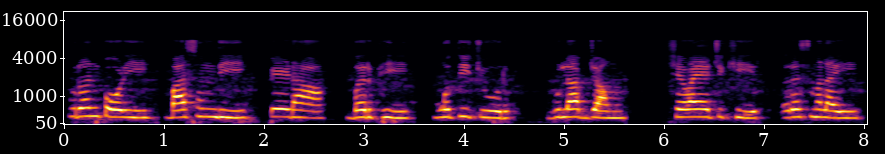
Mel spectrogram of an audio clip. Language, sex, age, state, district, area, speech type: Marathi, female, 30-45, Maharashtra, Nanded, rural, spontaneous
